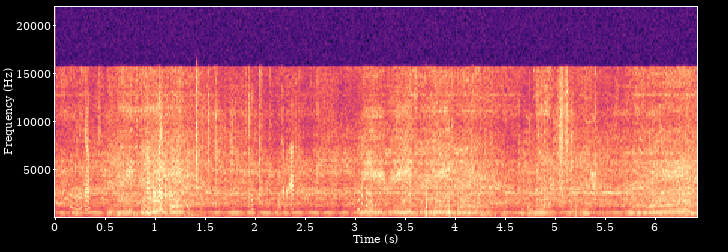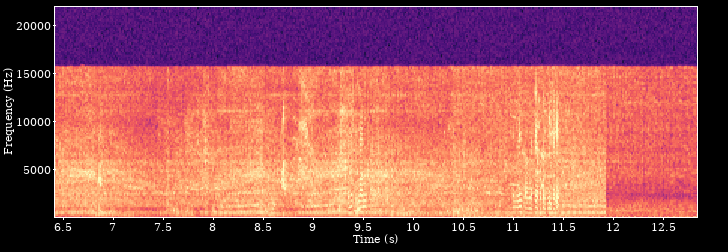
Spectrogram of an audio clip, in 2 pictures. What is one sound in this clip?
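A motorcycle engine revs up and down as it rides through gears, close by.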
